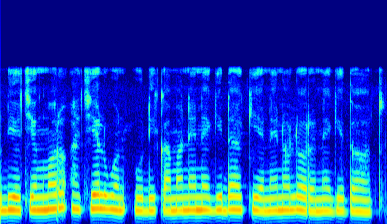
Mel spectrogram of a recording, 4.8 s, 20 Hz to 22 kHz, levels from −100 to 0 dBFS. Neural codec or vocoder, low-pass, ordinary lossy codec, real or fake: none; 7.2 kHz; none; real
